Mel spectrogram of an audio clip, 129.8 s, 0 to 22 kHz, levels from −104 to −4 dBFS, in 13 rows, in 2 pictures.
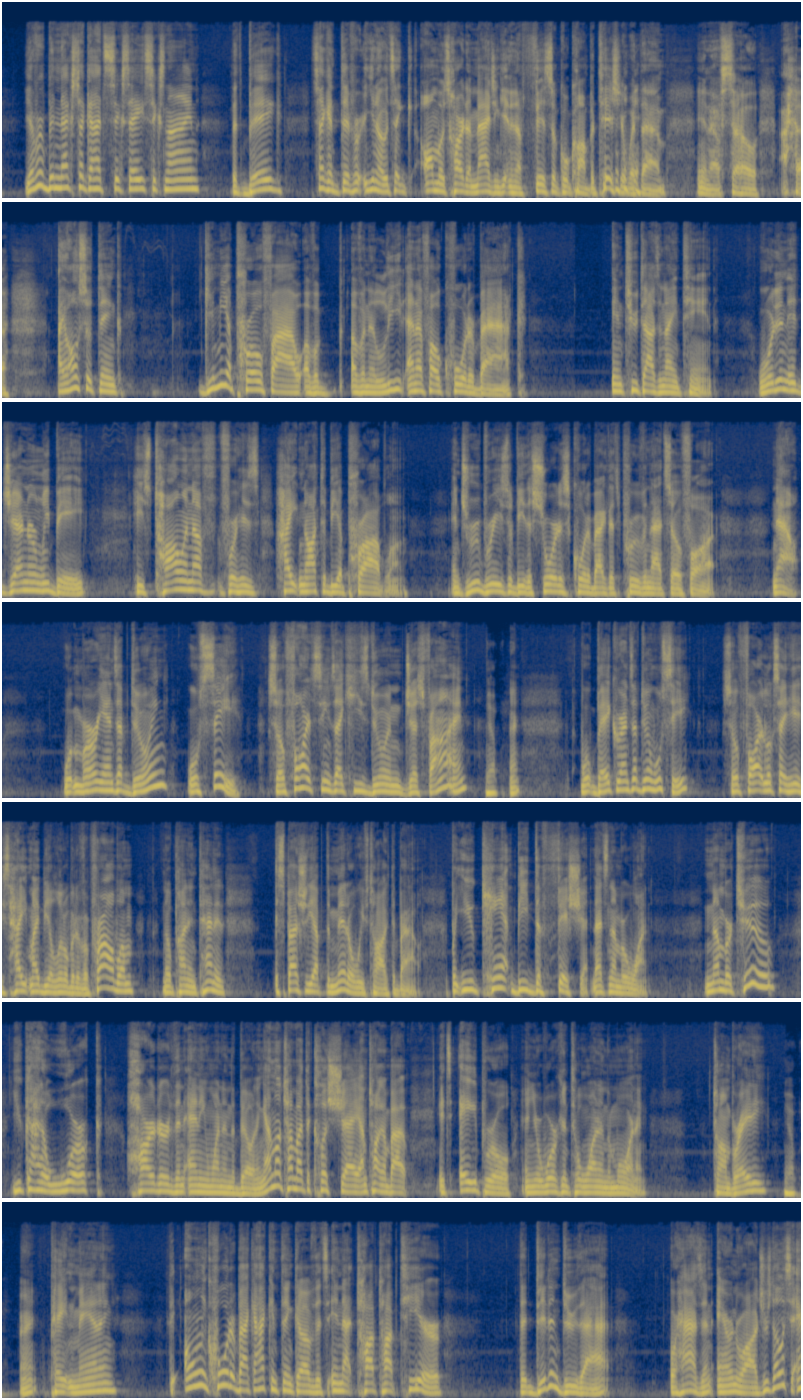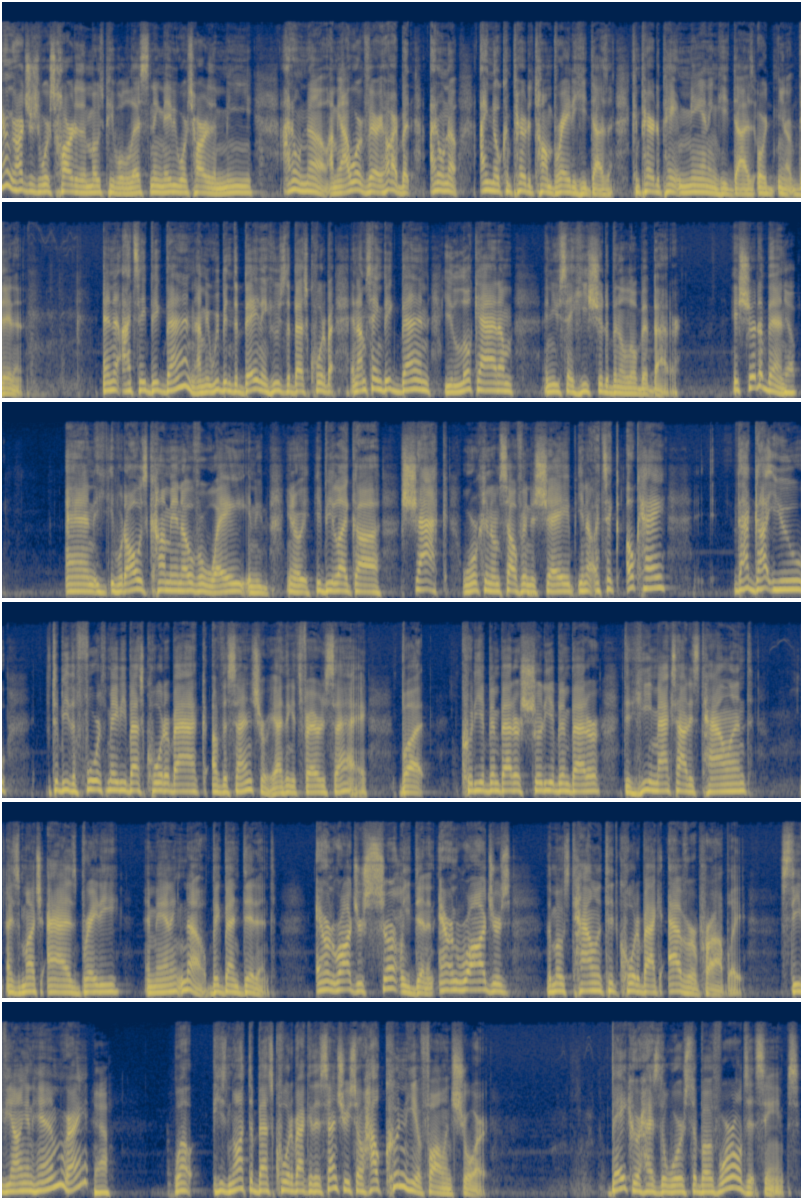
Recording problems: squashed, flat; somewhat

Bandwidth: 14.5 kHz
